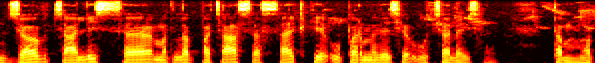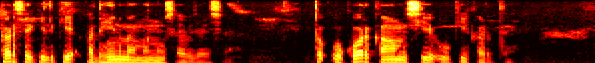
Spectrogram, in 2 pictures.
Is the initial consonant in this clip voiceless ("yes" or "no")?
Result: no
